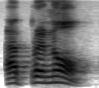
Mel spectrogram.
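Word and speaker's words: apprenons: And now I am coming to apprenon. Apprenon, देखो आप apprenon में लास्ट का n और s साइलेंट है.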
